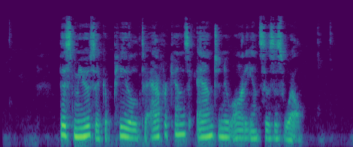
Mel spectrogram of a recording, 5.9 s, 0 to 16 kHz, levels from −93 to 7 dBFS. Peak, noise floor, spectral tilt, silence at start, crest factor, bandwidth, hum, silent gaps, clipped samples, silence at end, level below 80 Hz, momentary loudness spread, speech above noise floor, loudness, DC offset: -10 dBFS; -66 dBFS; -5.5 dB/octave; 1 s; 16 dB; 10.5 kHz; none; none; under 0.1%; 0.9 s; -58 dBFS; 12 LU; 41 dB; -25 LUFS; under 0.1%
